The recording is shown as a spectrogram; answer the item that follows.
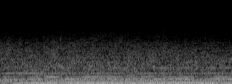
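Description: Steady low drone made of several held tones, under a soft rush of wind-like air noise: a sustained soundtrack bed with an air-turbulence sound effect.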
